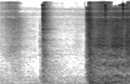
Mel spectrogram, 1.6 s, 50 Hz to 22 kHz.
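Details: International Scout 800A, barn-stored for years, with a no-spark issue being traced from the coil to the distributor cap. A short click, then the starter churns steadily and loudly but the engine never catches.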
